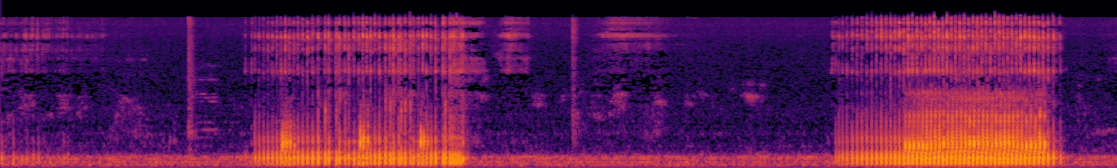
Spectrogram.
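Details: A Staffordshire Bull Terrier pup snores in two long, loud, rattling breaths over a low steady breathing hum.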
